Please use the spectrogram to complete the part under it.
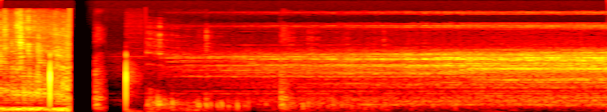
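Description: A ball rolls over stone with a soft, steady hum.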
